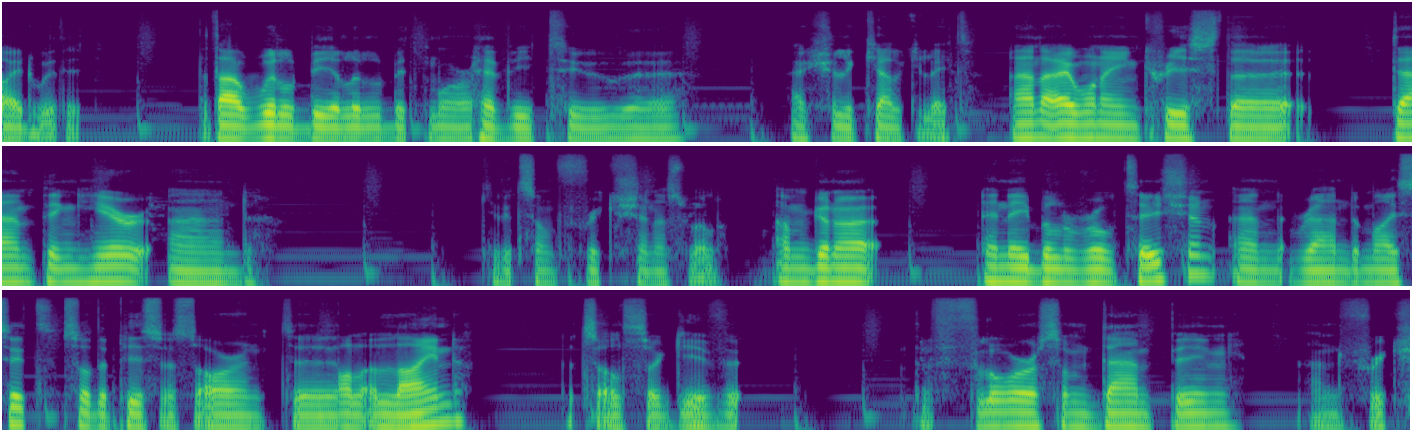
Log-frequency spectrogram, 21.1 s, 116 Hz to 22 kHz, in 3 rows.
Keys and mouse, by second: 2.9 alt+a, 3.9 space, 4.4 space, 6.4 click, 7.9-9.6 drag, 10.0 ctrl+s, 10.7-11.8 drag, 13.0 drag, 13.4 click, 14.2 alt+a, 14.3 ctrl+s, 14.3 space, 14.6 shift+click, 14.9 click, 15.5 shift+drag, 16.0 drag, 16.4 space, 17.2 click, 18.9 click, 20.1-21.1 drag.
